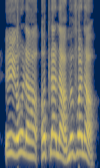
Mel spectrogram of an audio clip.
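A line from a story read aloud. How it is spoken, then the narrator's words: Shout. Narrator (French): cria-t-il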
